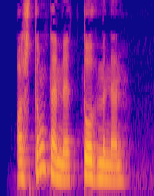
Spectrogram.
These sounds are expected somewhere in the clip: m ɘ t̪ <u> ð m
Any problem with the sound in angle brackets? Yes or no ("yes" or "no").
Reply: yes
